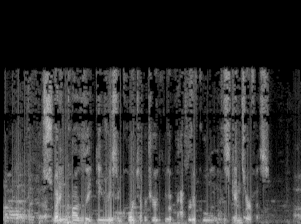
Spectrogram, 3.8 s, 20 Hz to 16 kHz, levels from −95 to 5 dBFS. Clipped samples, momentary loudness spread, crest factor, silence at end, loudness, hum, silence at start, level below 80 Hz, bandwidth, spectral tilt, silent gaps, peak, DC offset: under 0.1%; 10 LU; 22 dB; 0 s; -22 LUFS; none; 0.05 s; -46 dBFS; 11.5 kHz; -4 dB/octave; none; 0 dBFS; under 0.1%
